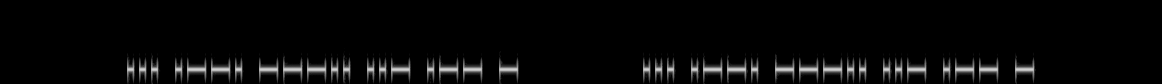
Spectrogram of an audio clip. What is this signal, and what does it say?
Morse code, heard as a keyed tone, about 21 wpm, 700 Hz. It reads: SP8UWT SP8UWT
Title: DXCC-100 Call Signs - 6 Characters - Repeated 2x - 20wpm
